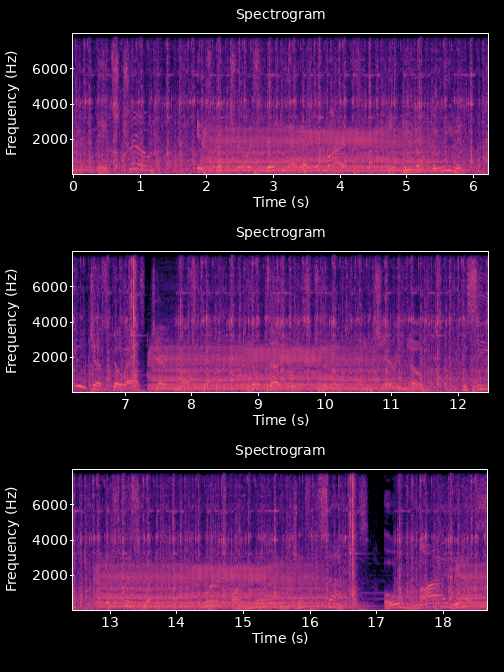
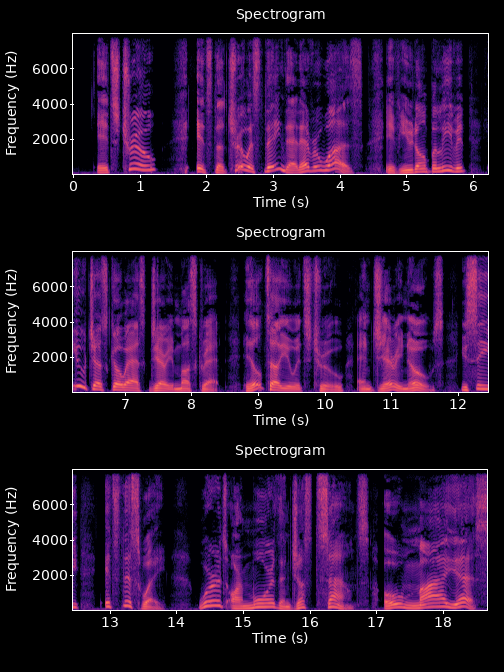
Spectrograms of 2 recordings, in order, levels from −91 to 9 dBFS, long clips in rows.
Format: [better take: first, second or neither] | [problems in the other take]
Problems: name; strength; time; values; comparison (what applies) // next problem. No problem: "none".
second | background sound (Mechanisms + Wind instrument, woodwind instrument); 3 dB above the speech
